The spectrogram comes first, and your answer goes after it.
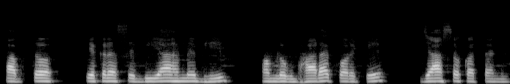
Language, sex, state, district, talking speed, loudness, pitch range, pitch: Bhojpuri, male, Bihar, Saran, 150 wpm, -19 LUFS, 140-150 Hz, 145 Hz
